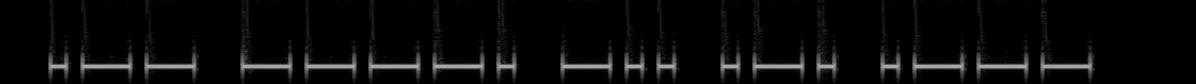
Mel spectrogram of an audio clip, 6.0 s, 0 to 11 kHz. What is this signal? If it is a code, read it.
Morse code, heard as a keyed tone, about 15 wpm, 700 Hz. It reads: W9DRJ
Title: USA Call Signs - 5 Characters - Repeated 3x - 15wpm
